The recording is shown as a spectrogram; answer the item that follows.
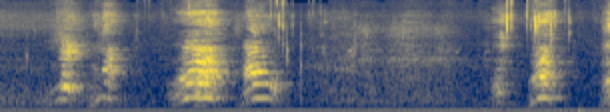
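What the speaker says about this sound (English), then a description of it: "My dogs are having a fit for some reason." Several dogs bark indoors in short, sharp bursts, two clusters of yaps and barks separated by a quiet gap, heard at moderate distance in a quiet room.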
